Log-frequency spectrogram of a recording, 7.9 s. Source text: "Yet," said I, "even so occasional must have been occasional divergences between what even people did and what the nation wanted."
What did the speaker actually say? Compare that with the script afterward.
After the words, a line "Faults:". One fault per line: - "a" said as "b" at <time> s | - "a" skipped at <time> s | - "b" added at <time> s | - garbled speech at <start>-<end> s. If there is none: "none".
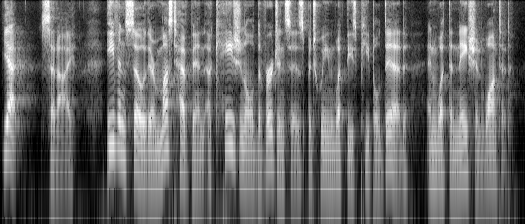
"Yet," said I, "even so there must have been occasional divergences between what these people did and what the nation wanted."
Faults:
- "occasional" said as "there" at 2.2 s
- "even" said as "these" at 5.2 s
